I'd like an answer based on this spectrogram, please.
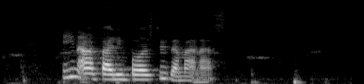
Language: Persian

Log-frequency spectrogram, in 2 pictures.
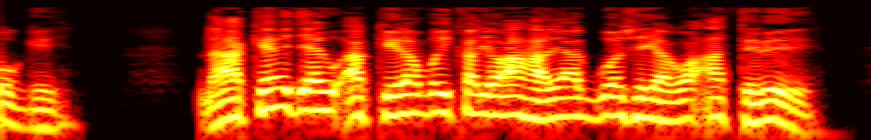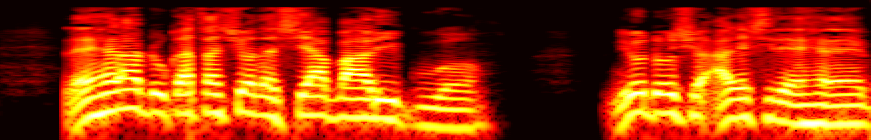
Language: Kikuyu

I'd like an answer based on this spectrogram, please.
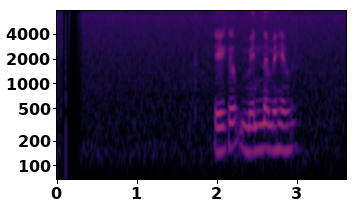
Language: Sinhala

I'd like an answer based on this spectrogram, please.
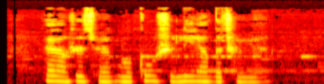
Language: Chinese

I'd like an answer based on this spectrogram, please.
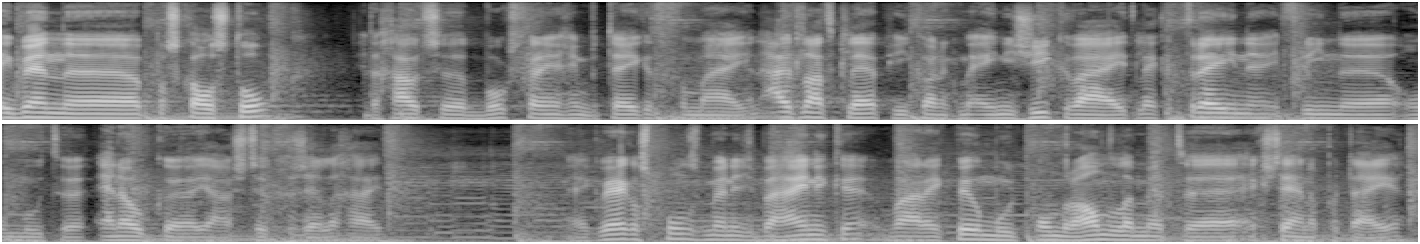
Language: Dutch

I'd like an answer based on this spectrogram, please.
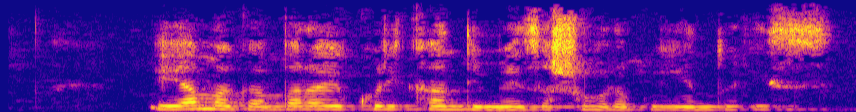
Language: Kinyarwanda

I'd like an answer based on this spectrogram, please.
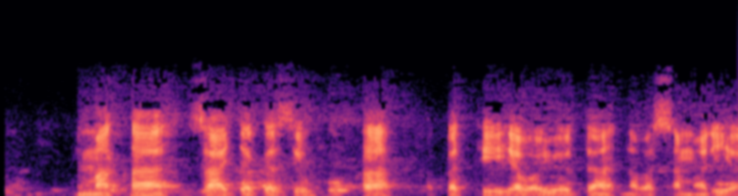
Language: Kinyarwanda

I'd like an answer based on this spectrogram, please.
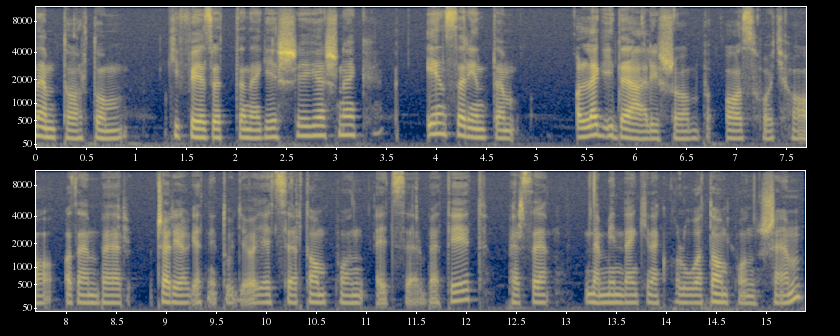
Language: Hungarian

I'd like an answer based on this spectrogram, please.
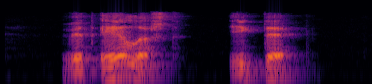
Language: Mari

